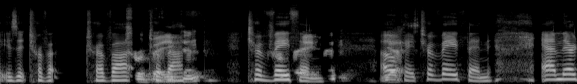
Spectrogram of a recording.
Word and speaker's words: Trevathan: Trevathan.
